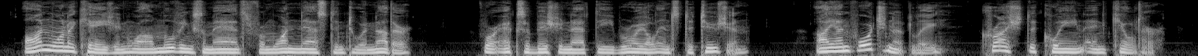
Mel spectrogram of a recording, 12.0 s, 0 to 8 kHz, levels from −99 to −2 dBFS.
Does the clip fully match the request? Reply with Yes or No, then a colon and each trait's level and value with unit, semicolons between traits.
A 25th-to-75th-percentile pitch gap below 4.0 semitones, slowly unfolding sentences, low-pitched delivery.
Yes: average, 3.6 semitones; slow, 130 wpm; low, 130 Hz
